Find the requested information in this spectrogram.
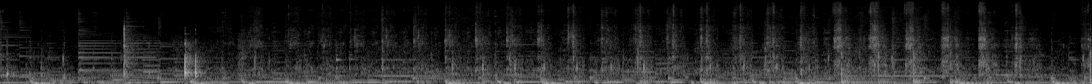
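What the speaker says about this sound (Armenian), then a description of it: "Սա կտրատելու ենք ձողիկների," Red sweet pepper being cut into thin sticks on a board: a quick, steady run of sharp knife taps, many evenly spaced chops close up with little else around them.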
